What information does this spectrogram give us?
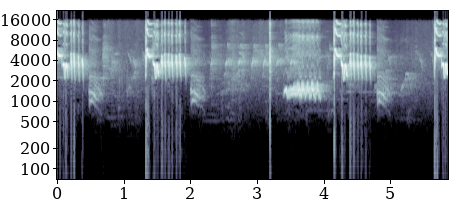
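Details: Mimicry-filled white-rumped shama song used as a lure for rival birds: repeated loud buzzy high trills, each followed by a falling whistle, with a lower fluttering warble between bursts.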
